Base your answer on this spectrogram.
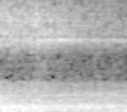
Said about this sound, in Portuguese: onde as comportas estão abertas. E aqui essa água está indo aqui em direção ao Rio Salgado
